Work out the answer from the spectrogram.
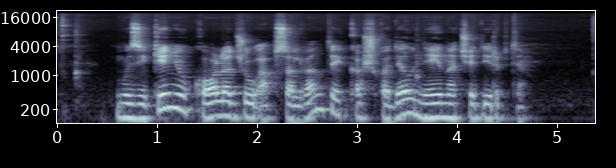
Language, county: Lithuanian, Kaunas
